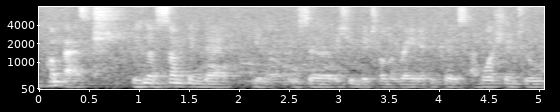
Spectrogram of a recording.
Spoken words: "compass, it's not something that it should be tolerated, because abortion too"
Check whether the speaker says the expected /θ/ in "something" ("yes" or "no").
yes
